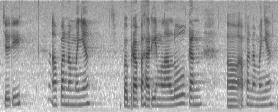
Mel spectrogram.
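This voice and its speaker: A woman's voice: mid-range voice, moderate pace, a little hiss or hum. Chatty mother in a reverberant hall. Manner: animated, chatty storytelling with many fillers. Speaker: parent asking a question. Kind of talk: telling a personal story. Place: school meeting hall.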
